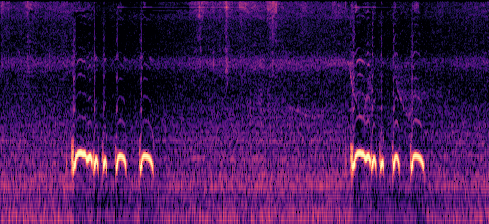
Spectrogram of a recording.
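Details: Zebra dove singing to lure rivals: two short phrases, each opening with a longer rising coo followed by three quick rounded notes, about two seconds apart, with faint hiss behind.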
